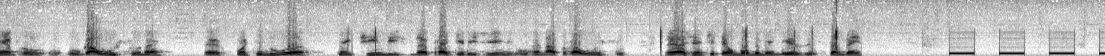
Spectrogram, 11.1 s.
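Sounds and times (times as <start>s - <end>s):
speech: 0.0s - 8.8s
telephone busy tone: 9.5s - 11.0s.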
